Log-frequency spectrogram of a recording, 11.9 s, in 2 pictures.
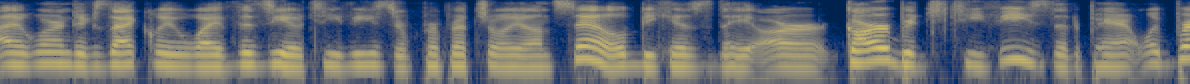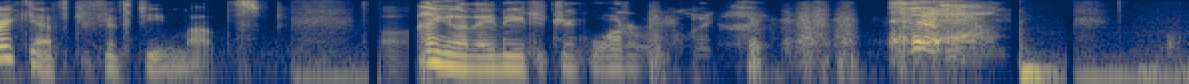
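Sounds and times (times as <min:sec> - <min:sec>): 
speech: 0:00.0 - 0:11.2
cough: 0:10.4 - 0:11.0.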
